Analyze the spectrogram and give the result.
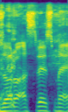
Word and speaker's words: Zoroastrisme: Zoroastrisme en islam.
